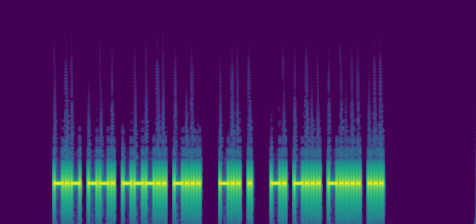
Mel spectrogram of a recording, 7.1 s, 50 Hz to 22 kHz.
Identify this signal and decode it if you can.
Morse code, heard as a keyed tone, about 28 wpm, 700 Hz. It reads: KG8B DE NB6S
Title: USA Callsign DE Callsign - 4 Characters - 28wpm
